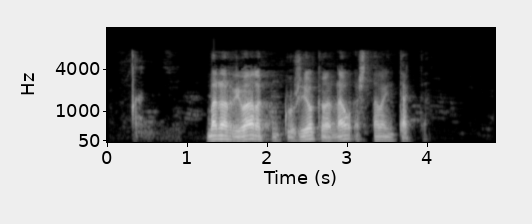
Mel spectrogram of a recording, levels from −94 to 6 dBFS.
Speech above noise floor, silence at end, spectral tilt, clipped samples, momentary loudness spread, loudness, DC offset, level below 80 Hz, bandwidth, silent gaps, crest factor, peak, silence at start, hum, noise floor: 58 dB; 1.1 s; -6 dB/octave; under 0.1%; 20 LU; -19 LUFS; under 0.1%; -52 dBFS; 7.6 kHz; none; 20 dB; 0 dBFS; 0.3 s; none; -77 dBFS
